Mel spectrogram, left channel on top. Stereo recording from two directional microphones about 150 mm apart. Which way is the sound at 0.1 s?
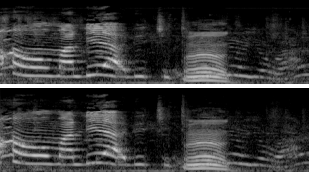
25° right (ahead or behind).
